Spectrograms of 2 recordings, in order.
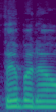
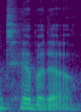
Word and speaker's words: Thibodeau: And is it is it Thibido or Tibido? Because I've heard it pronounced both ways. I always say Tom uh Thibido, but I've I've also heard like the H is silent, you know, like Django.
